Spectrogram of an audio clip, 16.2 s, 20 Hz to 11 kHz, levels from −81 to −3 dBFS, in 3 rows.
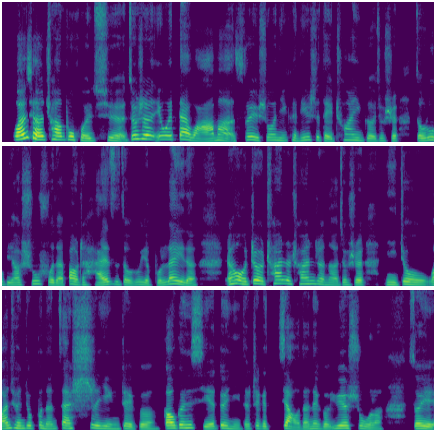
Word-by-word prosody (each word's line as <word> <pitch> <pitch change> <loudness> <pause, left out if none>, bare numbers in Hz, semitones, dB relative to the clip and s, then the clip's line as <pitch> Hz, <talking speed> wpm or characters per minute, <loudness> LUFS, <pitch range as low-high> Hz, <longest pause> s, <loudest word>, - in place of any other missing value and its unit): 完 280 +4 +12
全 335 -10 +10
穿 265 -2 +4
不 255 0 +4
回 190 -6 -1
去。 190 -1 -3
就 300 +2 +2
是 305 -3 +5
因 280 - -1
为 280 - +3
带 280 -2 +4
娃 175 -5 +1
嘛， 210 -1 -1
所 240 +8 -3
以 230 - +1
说 220 +1 -6
你 195 -1 -8
肯 200 -2 -8
定 225 +4 -5
是 225 - -7
得 175 -4 -2
穿 215 +4 -7
一 200 - -8
个 180 -2 -3
就 185 - -11
是 180 0 -4 0.2
走 185 0 0
路 225 +3 -1
比 175 - -8
较 170 - -3
舒 230 +6 -7
服 185 -6 -4
的， 160 -1 -1
抱 220 +2 +2
着 180 - -9
孩 170 +2 -1
子 205 -2 -11
走 175 -3 -4
路 190 +1 -9
也 170 - -3
不 165 +1 -8
累 225 +3 +1
的。 155 -1 -2 0.3
然 225 - 0
后 255 -5 +4
这 250 +2 +4
穿 270 +5 -1
着 250 - 0
穿 235 +2 -4
着 210 -3 -4
呢， 170 -3 -6
就 180 +2 -8
是 175 -1 -2 0.2
你 180 -1 -4
就 190 -1 0
完 190 +3 +1
全 210 -3 -2
就 210 - 0
不 220 +2 -6
能 175 -1 -5
再 205 -1 +1
适 215 +1 -3
应 170 -4 -5
这 175 -1 -2
个 165 0 -4
高 215 +1 +7
跟 235 0 +2
鞋 175 -6 -2
对 215 +3 0
你 165 -3 -9
的 165 - -7
这 205 - -7
个 180 -2 -4
脚 150 - +2
的 160 +1 -4
那 185 0 -4
个 170 0 -4
约 210 +1 +2
束 200 -5 -5
了。 155 +1 -6 0.3
所 195 - +2
以， 175 -3 +3
195 Hz, 305 characters per minute, -23 LUFS, 175-225 Hz, 0.3 s, 完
